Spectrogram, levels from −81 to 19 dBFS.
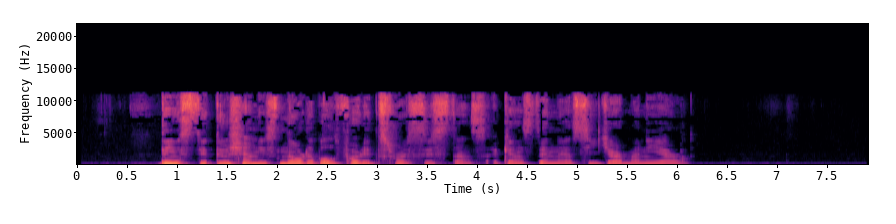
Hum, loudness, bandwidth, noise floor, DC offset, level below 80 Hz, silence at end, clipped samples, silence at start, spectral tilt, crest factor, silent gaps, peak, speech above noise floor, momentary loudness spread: none; -16 LUFS; 11.5 kHz; -59 dBFS; under 0.1%; -46 dBFS; 1.8 s; under 0.1%; 0.6 s; -4 dB/octave; 18 dB; none; 0 dBFS; 42 dB; 12 LU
